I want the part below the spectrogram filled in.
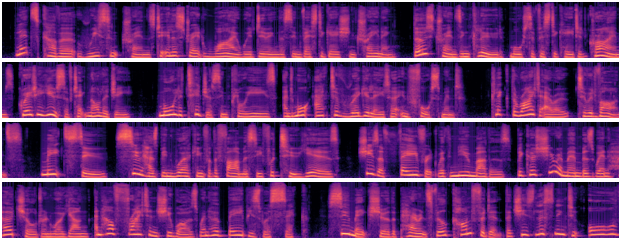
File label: E-learning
